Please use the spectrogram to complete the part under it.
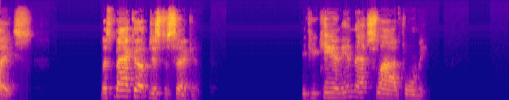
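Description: A middle-aged man speaks calmly through an online call, in short bursts.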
